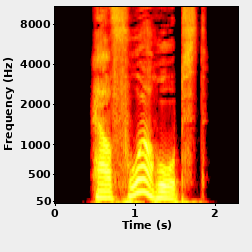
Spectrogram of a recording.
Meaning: second-person singular dependent preterite of hervorheben
- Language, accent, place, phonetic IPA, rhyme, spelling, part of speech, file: German, Germany, Berlin, [hɛɐ̯ˈfoːɐ̯ˌhoːpst], -oːɐ̯hoːpst, hervorhobst, verb, De-hervorhobst.ogg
